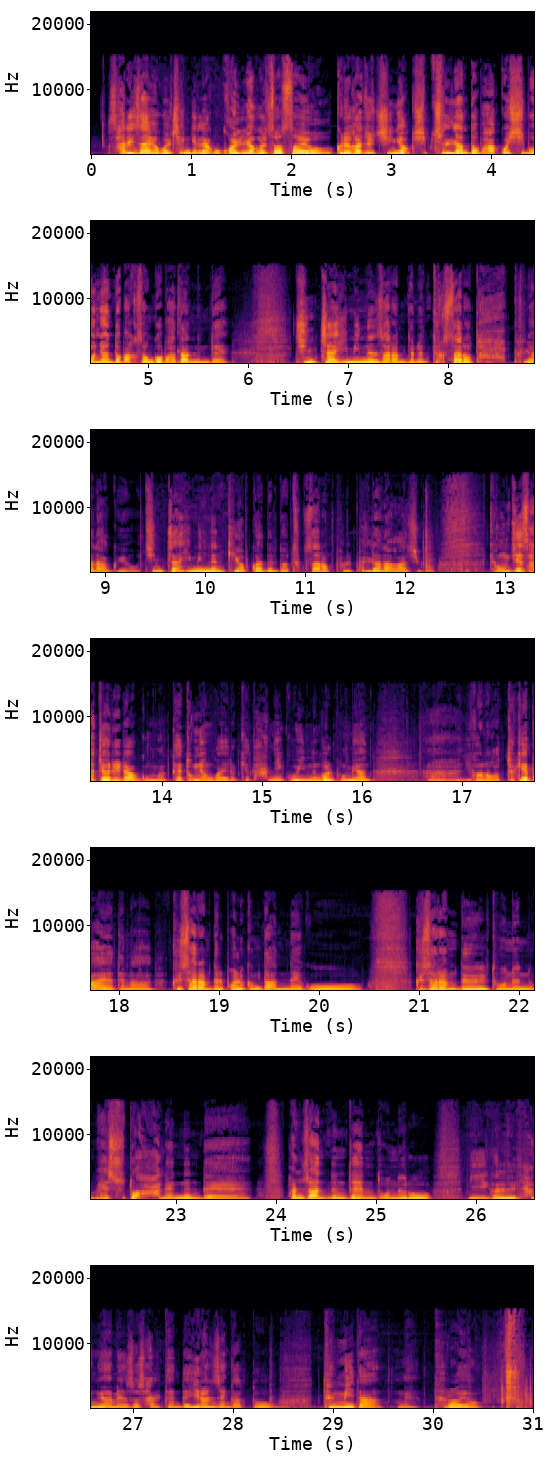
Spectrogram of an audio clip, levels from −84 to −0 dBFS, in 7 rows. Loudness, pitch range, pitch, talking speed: -17 LUFS, 150-205 Hz, 170 Hz, 305 characters per minute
